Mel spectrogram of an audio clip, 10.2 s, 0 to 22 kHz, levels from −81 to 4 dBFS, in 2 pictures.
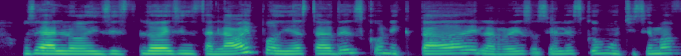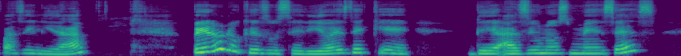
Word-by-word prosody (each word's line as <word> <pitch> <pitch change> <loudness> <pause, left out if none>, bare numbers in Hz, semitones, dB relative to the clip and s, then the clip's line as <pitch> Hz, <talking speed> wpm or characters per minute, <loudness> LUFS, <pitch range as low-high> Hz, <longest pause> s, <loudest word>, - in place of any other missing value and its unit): o 200 - -9
sea, 205 -1 +6
lo 195 -1 +1
desinst 190 -1 -3
lo 200 -1 +2
desinstalaba, 195 -2 +2
y 310 - -1
podía 200 -8 -2
estar 200 0 -1
desconectada 215 -3 -2
de 230 0 -4
las 185 -4 -4
redes 180 +2 -5
sociales 200 +2 -5
con 205 +1 -7
muchísima 195 +2 -5
facilidad. 220 - -3 0.8
Pero 310 +8 +9
lo 400 -5 0
que 245 -5 -2
sucedió 200 -3 -1
es 235 +3 -1
de 270 0 0
que, 225 -6 -5 0.4
de 205 +3 0
hace 200 +3 +2
unos 230 0 0
meses, 220 - 0
205 Hz, 165 wpm, -23 LUFS, 195-230 Hz, 0.8 s, Pero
